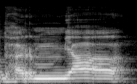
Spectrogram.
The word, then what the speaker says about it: धर्म्या: नर ये तू धर्म्या बहुत कठिन उच्चारण है ध के बाद में र है धर और फिर म है फिर य ये तू धर्म्या [गला साफ़ करने की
